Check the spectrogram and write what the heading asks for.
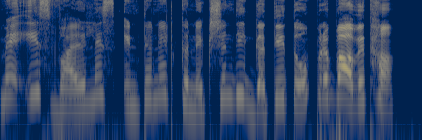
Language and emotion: Punjabi, surprised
